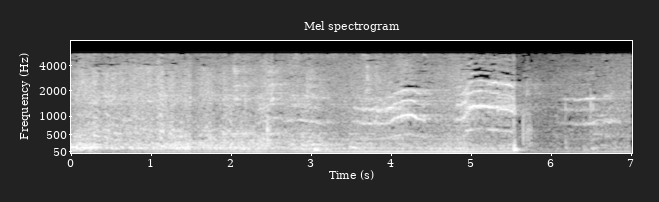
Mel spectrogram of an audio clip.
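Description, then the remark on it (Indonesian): A cat meows a few times in drawn-out, rising and falling cries, the loudest near the end, over a steady hum of background noise that cuts off abruptly. “saya kira kucing tidak cukup hanya dilihat ya.”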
